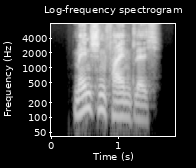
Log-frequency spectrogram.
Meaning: 1. misanthropic 2. inhuman
- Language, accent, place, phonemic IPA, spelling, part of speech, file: German, Germany, Berlin, /ˈmɛnʃn̩ˌfaɪ̯ntlɪç/, menschenfeindlich, adjective, De-menschenfeindlich.ogg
